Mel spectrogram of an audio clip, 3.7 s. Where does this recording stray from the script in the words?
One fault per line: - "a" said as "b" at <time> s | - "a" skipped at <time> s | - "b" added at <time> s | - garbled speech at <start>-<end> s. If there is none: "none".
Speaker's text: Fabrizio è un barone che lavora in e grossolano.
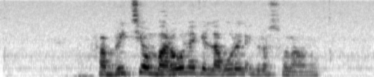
none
